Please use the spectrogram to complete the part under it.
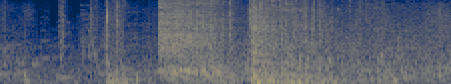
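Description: Swinging wooden doors bang open.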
